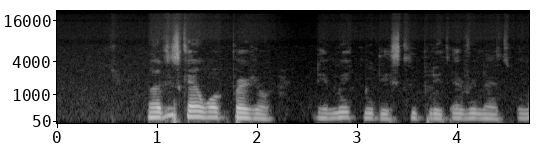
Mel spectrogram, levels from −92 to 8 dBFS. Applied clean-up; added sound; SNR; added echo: none; none; none; none.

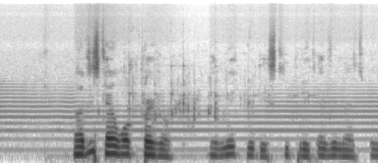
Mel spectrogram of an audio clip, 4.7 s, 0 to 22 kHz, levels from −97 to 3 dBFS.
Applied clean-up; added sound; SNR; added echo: none; Trumpet + Glass; 16 dB; none.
